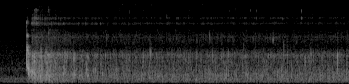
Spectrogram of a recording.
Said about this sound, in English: watching the water percolate through the bloop disc and everything and stack up around everything, and watching the drain just dumping bubbles right back into the perc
